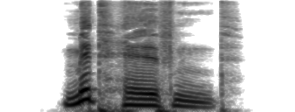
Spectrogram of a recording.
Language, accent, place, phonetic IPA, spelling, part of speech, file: German, Germany, Berlin, [ˈmɪtˌhɛlfn̩t], mithelfend, verb, De-mithelfend.ogg
- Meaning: present participle of mithelfen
